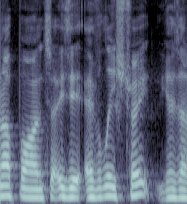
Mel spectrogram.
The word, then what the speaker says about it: Eveleigh Street: Mate, growing up on, so is it Eveleigh Street? Is that how you pronounce it? Eveleigh Street, yeah.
